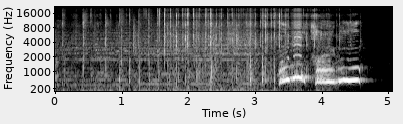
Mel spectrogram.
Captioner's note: tense dramatic music; hands slapping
